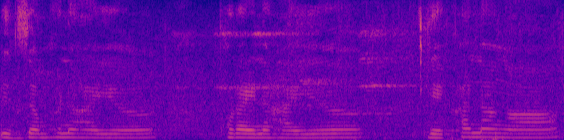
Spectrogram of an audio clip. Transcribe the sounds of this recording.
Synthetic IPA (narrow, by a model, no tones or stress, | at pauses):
ekzamɦɯnɯɦajɯ | pʰɔɾajnaɦajɯ | lekʰanaŋa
